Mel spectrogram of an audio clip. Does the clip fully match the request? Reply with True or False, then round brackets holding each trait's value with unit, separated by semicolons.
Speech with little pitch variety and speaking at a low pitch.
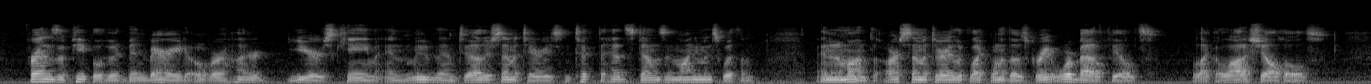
True (1.9 semitones; 105 Hz)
